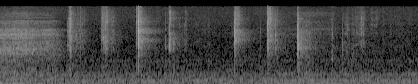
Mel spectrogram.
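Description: Tarot cards handled in the hands, giving a short soft rustle and then faint, irregular sharp clicks as the cards snap against each other.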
